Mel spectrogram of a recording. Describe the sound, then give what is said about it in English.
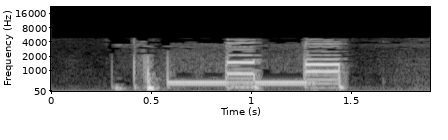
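Telephone dialing tones for a 0+ call: a few soft clicks, then steady, loud dual-tone beeps that change pitch as digits are keyed, ending abruptly with no voices. “It does not work in information. Let's try 0+ calls and see if that's any better.”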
